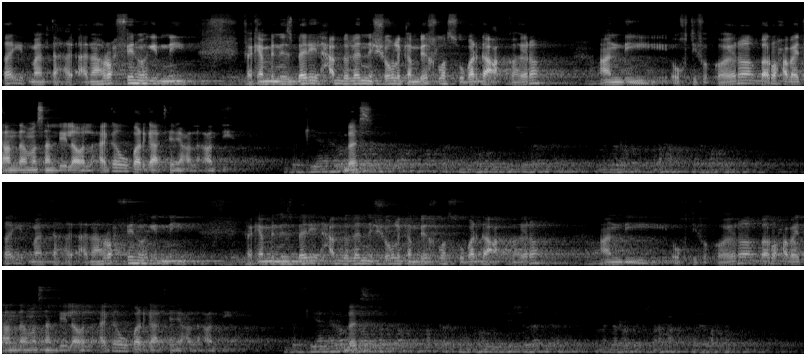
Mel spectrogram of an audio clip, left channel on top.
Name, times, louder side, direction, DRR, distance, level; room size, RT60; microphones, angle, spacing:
voice 1, 0.0-5.4 6.0-10.3 11.4-11.6, left 6 dB, 85° left, 15 dB, 0.4 m, -28 dB
voice 2, 2.2-2.8 3.4-3.5 5.8-6.1 10.8-13.6 13.9-15.3, equal, 45° right, -3 dB, 2.1 m, -41 dB
12.5 x 6.6 x 7.9 m, 2.9 s
head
